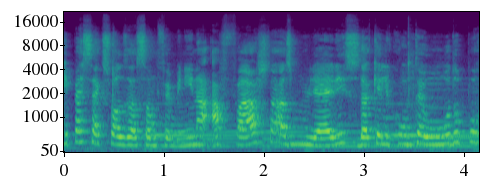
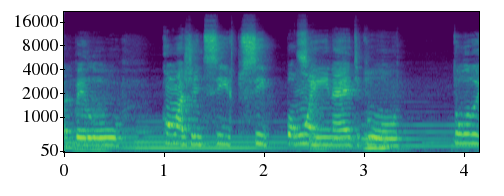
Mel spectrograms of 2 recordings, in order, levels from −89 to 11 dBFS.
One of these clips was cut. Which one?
first; 1 cut; at 2.8 s

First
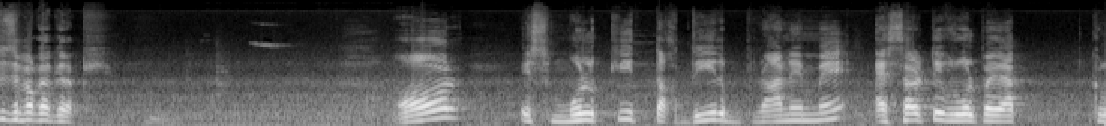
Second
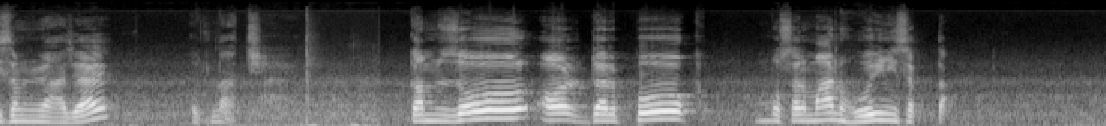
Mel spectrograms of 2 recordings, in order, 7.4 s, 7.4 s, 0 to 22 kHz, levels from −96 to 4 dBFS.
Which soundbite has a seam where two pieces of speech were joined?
second; 1 cut; at 2.5 s

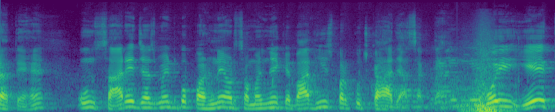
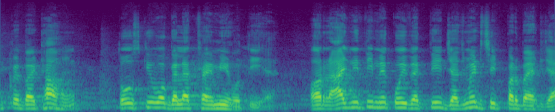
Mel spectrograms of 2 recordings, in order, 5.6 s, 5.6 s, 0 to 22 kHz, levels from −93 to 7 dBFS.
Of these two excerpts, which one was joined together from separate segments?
first; 1 cut; at 4.6 s

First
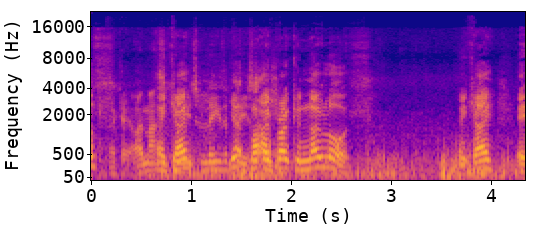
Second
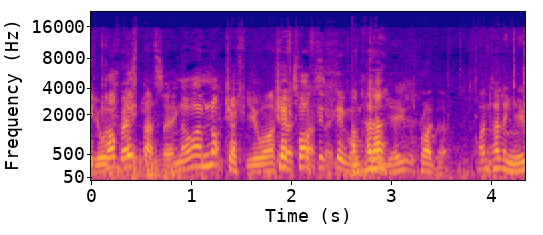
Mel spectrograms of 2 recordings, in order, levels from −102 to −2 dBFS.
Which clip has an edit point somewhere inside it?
second; 1 cut; at 2.6 s

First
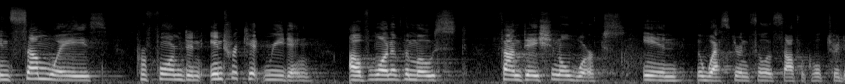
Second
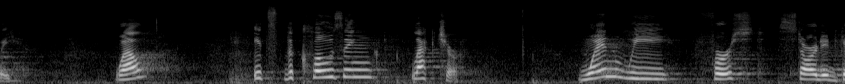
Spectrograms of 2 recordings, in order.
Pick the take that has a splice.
first; 1 cut; at 7.3 s

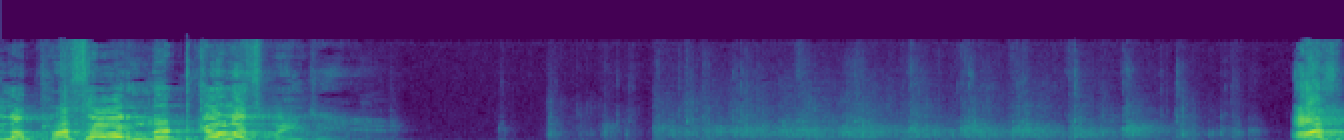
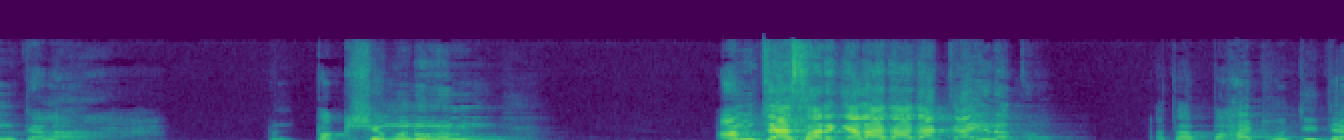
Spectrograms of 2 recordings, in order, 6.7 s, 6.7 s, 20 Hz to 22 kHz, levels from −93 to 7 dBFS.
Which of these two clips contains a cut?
second; 1 cut; at 5.1 s

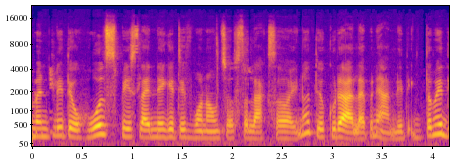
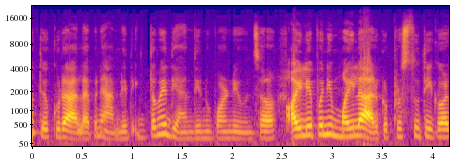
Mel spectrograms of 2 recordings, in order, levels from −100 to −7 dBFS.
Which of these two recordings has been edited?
second; 1 cut; at 2.6 s

